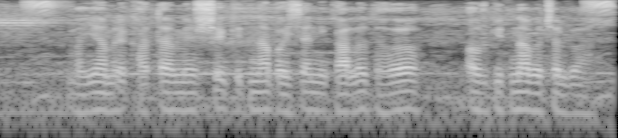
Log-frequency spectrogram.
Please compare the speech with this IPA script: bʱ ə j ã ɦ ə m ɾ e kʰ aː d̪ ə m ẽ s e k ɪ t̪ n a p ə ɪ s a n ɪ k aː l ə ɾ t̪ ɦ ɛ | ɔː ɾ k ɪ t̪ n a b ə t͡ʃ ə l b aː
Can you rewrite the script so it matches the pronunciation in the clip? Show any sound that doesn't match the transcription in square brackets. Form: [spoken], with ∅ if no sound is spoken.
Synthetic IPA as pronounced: bʱ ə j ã ɦ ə m ɾ e kʰ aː [t̪] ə m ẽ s e k ɪ t̪ n a p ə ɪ s a n ɪ k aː l ə [∅] t̪ ɦ ɛ | ɔː ɾ k ɪ t̪ n a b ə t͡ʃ ə l b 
